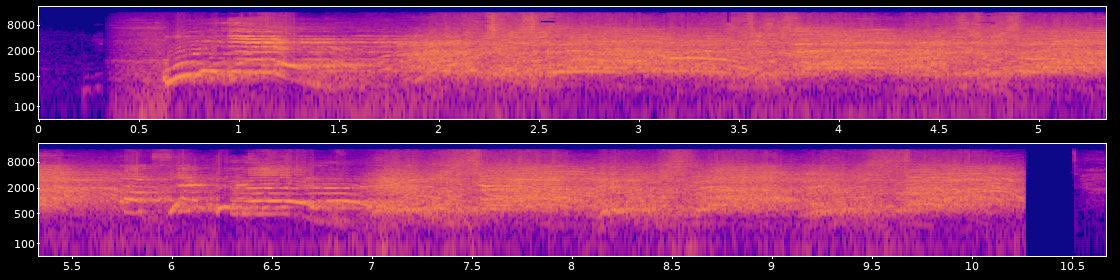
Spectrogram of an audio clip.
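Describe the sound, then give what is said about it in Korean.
Tens of thousands of teachers dressed in black, sitting in the street at Gwanghwamun in Seoul, shout in unison outdoors, loud and sustained, with repeated chant phrases rising in bursts over a dense wash of many voices for about ten seconds, demanding the truth about a teacher's death and restored teachers' rights. “검은 옷을 입고 서희초 교사 사건의 진실 규명과 교권 회복을 위한 대책을 위해 목소리를 높였습니다.”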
